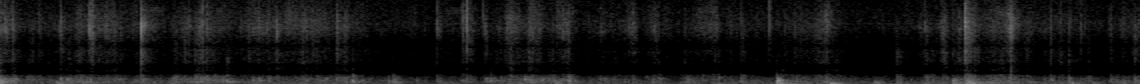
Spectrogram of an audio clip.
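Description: Paper rustling with scattered small taps and knocks as papers and envelopes are handled at a table, over faint room noise.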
